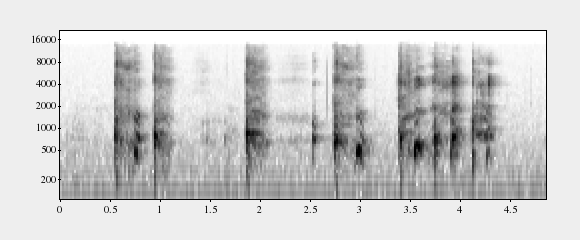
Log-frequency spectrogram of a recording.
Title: Viral batuk terceungir ceungir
